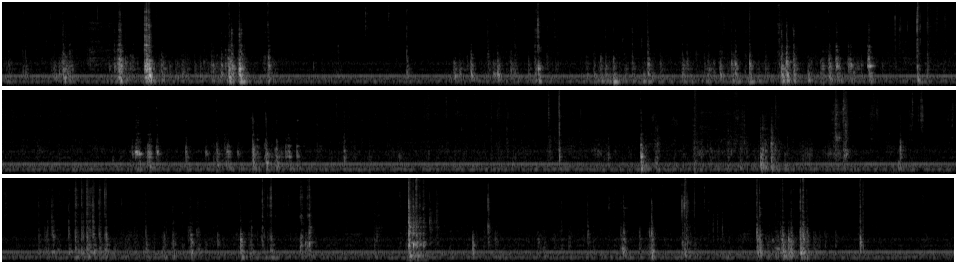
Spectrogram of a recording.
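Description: Scattered clicks, taps and light knocks of hand work on a shower valve and its copper pipes inside a wall opening, over a steady low hum.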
